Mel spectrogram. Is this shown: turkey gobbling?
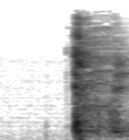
no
